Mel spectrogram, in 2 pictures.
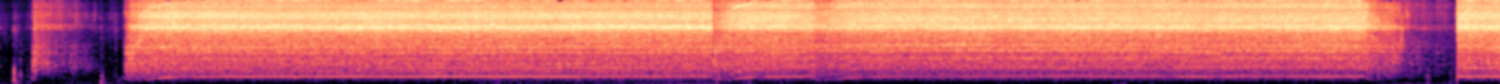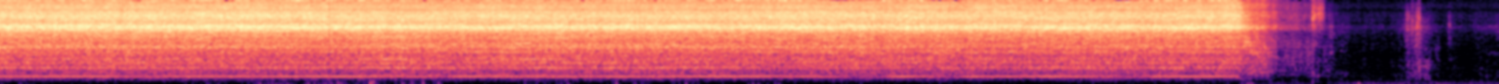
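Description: Electric chainsaw carving a wooden statue, running at a steady whine in two long runs with a short break about halfway. Its pitch dips briefly twice as the chain bites into the wood, and each run starts and stops abruptly with no idle in between.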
